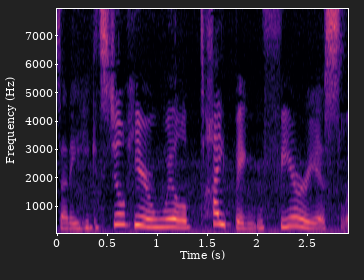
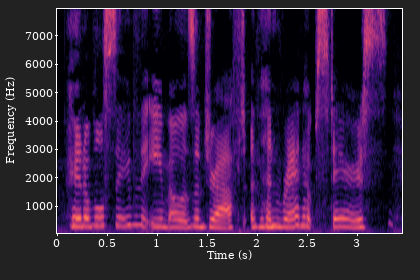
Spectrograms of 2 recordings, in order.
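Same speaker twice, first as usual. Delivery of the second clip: ordinary delivery, nothing marked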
